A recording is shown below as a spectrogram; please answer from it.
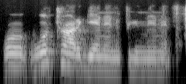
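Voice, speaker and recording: A woman's voice: deep voice, fast talker, fairly bright tone. Middle-aged woman, dull lo-fi sound. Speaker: paranormal live stream host. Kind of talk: casual chat and storytelling to live viewers. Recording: dull, lo-fi live stream audio.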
